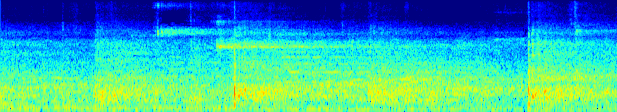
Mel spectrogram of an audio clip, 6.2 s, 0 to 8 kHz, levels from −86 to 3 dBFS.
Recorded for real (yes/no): yes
